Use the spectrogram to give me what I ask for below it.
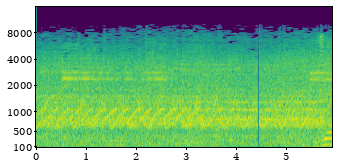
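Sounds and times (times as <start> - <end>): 
busy noisy street at the site of a bomb blast: 0.0 - 5.9
several ambulance sirens wailing at the site of a bomb blast: 0.0 - 5.9.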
